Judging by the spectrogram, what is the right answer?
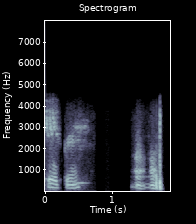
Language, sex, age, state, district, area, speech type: Malayalam, female, 18-30, Kerala, Pathanamthitta, rural, conversation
